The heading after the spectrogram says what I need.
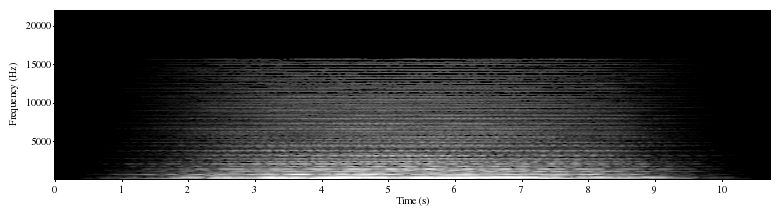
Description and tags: Startup Shutdown
Pad sound, saw-like, very good for synths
